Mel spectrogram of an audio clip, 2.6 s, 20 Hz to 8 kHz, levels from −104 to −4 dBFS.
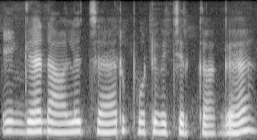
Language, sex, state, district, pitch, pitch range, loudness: Tamil, female, Tamil Nadu, Nilgiris, 200 Hz, 195-210 Hz, -15 LUFS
